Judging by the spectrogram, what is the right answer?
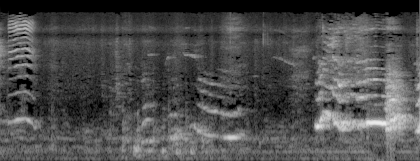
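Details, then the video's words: Baby Bluetick Coonhound puppies playing with their Redbone Coonhound buddy Luke near Kingston, Ontario, Canada: thin high whines and wavering whimpers, then a sudden loud burst of squealing yips near the end. "Baby Bluetick Coonhound puppies and their Redbone buddy Luke"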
